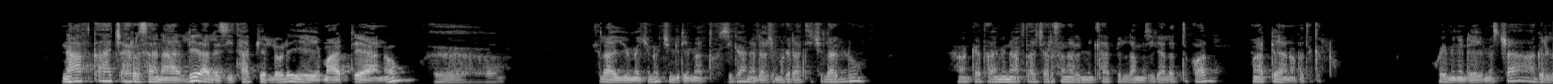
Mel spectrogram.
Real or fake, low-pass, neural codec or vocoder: real; 7.2 kHz; none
